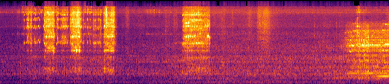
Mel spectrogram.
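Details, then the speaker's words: PlayStation console with Alien Trilogy demo disc: intermittent raspy scraping bursts as the disc spins up, then it settles once up to speed; drive a little squeaky but loading, so laser works; scrape cause not pinned down. "Ooh, that doesn't sound good, does it? But it is loading, so the laser must work."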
